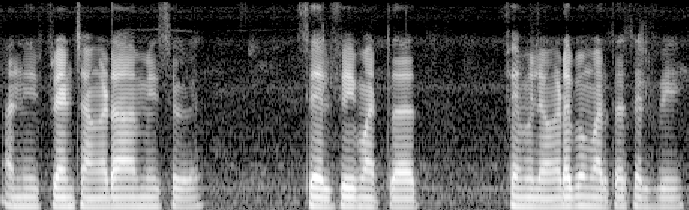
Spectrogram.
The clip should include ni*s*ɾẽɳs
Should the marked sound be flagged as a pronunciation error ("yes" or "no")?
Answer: yes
